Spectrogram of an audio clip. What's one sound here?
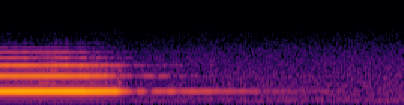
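A bugle plays a long held note that ends and echoes away in a large hall.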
